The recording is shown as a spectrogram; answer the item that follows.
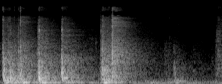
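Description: Hard plastic knocking and clunking from a stacked DeWalt ToughSystem 2.0 drawer box as it is rocked by hand on the box beneath. The boxes clip together only in the centre, leaving the front and back unsupported, so the stack wobbles. There are several knocks in the first second or so, the loudest right at the start.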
